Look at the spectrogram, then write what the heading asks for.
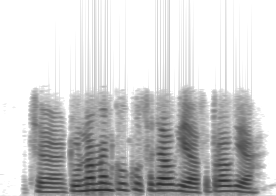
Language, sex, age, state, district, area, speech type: Santali, male, 30-45, West Bengal, Birbhum, rural, conversation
